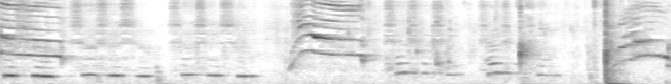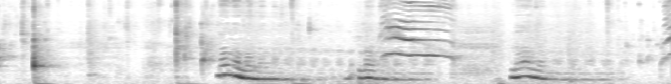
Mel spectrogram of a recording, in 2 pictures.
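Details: Loud meows from kitten Johnny during its first bath in a bathroom: several drawn-out, falling cries at irregular intervals, with a woman speaking softly in Russian and water dripping and splashing.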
